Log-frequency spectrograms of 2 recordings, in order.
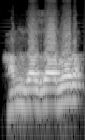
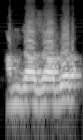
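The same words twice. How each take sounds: Both takes have the same delivery.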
